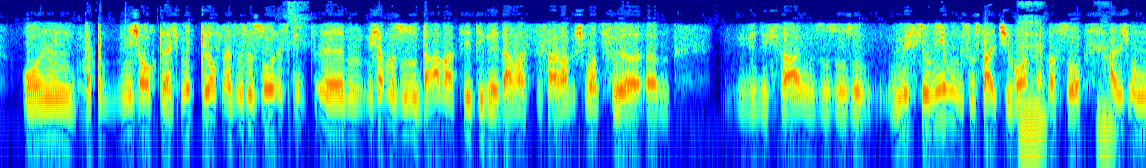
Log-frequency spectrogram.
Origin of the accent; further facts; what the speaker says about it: Germany; weil ich dachte, okay, in Deutschland lebe ich bin aufgewachsen, ich bin halber Deutscher. Ich meine, die Deutschen akzeptieren mich nicht als Deutscher, obwohl ich, wenn ich sogar einen deutschen Pass hätte mittlerweile, habe ich immer noch einen türkischen Pass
